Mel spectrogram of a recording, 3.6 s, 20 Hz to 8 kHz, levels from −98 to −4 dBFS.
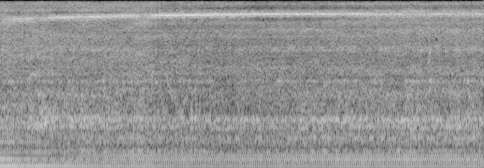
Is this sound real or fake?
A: fake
